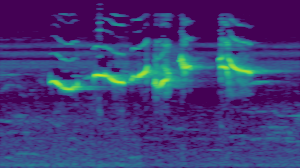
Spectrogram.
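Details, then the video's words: Kacer, the White-rumped shama, singing as a lure for other shamas: a string of sweet whistled phrases rising in pitch, broken by short twittering notes, with a pause before a final high slurred whistle. "Merangsang Kacer Bahan dan Trotol!!"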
